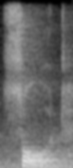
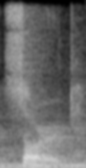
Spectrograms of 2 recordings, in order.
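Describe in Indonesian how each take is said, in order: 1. Huruf O yang panjang dibulatkan dengan kuat, gaya Britania. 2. Huruf O kurang dibulatkan, gaya Amerika. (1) "kalau mau British" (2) "untuk Amerika dia biasa, dia nggak terlalu kayak gitu"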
